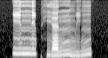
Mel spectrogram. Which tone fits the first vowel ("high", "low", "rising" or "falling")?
high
